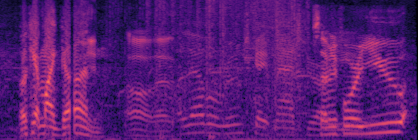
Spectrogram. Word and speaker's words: RuneScape: I still want to know what RuneScape is. Runescape it's is how like- it's pronounced.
